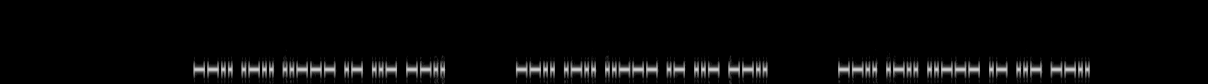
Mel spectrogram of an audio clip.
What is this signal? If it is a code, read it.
Morse code, heard as a keyed tone, about 36 wpm, 700 Hz. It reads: ZL2AUZ ZL2AUZ ZL2AUZ
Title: DXCC-100 Call Signs - 6 Characters - Repeated 3x - 35wpm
